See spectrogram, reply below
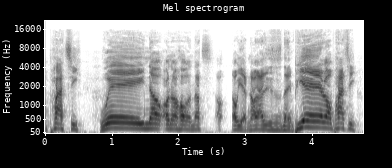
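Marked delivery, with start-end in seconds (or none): none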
